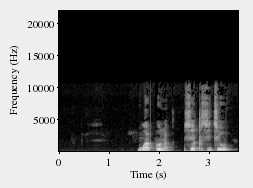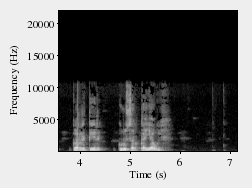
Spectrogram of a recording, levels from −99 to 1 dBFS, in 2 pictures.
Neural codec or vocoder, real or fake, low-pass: none; real; 10.8 kHz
